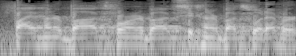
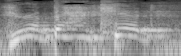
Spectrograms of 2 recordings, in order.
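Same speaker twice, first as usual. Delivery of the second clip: retold angry telling-off in a raised pitch; imitated yelling mother; 9 semitones higher than usual. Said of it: "she keeps yelling at me".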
